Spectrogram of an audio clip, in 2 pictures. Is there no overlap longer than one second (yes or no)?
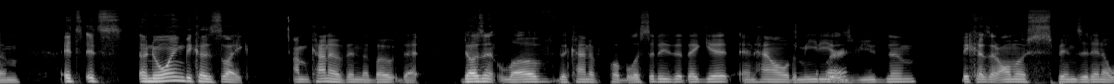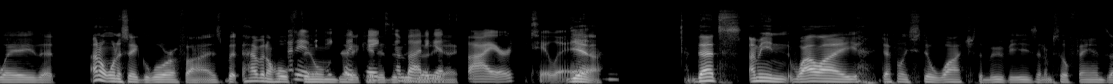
no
